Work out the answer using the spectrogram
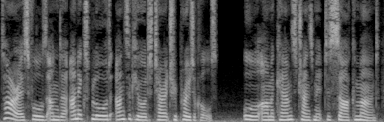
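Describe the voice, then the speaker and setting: Over background music, this game dialogue features an actress playing a formal, dutiful female sergeant who sticks strictly by the book. Her voice is a little high and a little fast, lightly acted with fairly even intonation, and her clipped military delivery carries a grave tone.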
